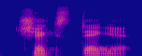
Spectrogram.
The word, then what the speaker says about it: Chixdiggit: Yeah, it's spelt CHIXDIGGIT. Chicks Dig It.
